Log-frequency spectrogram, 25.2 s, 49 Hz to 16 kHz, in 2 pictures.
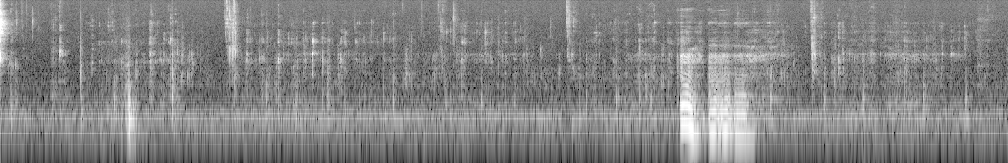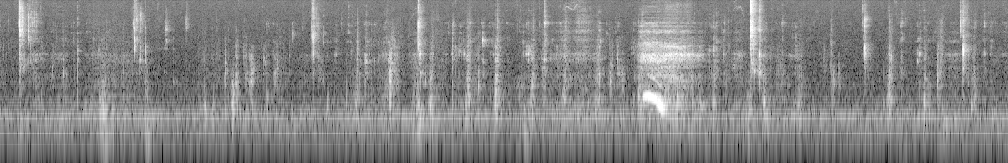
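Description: Close-up eating sounds of a saucy seafood boil: chewing with wet mouth clicks and lip smacks throughout. Two brief hums come about 9 seconds in and again near 21 seconds.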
